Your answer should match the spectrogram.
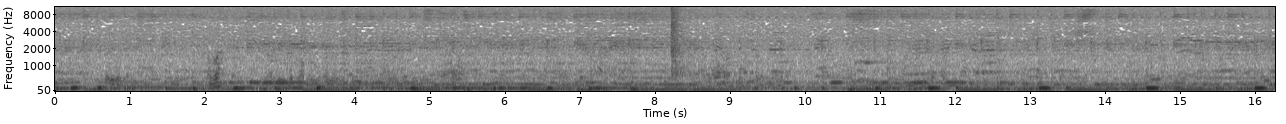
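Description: Music with a strong bass beat and voices in it, played at a steady level.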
